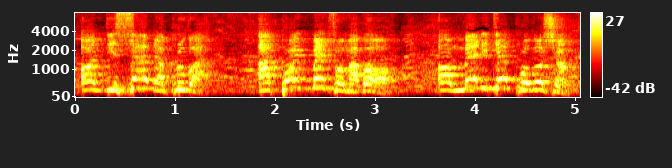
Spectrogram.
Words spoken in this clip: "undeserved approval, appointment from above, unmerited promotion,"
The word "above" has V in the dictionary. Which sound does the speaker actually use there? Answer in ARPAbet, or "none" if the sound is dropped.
none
